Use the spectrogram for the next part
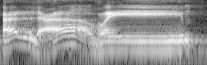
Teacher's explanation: ترقق العين ثم تفخم الضاء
